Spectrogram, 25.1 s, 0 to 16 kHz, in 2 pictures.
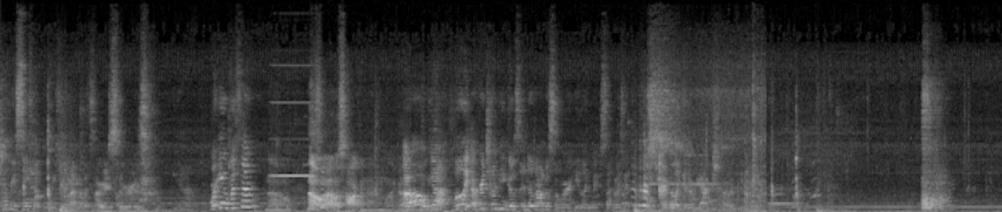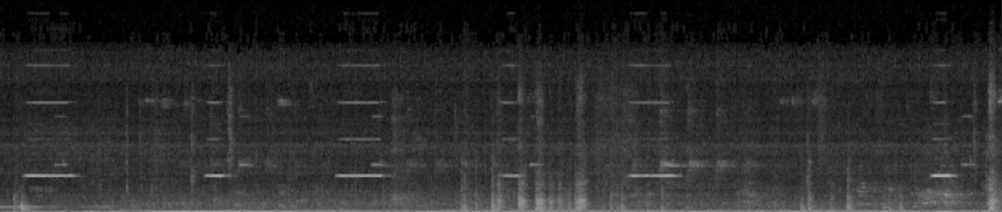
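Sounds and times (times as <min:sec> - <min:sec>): elevator car rumbling: 0:00.0 - 0:25.0
short high beeps: 0:03.3 - 0:04.0.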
